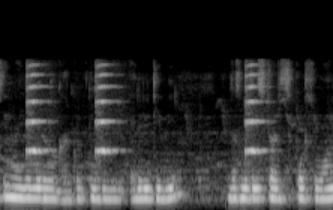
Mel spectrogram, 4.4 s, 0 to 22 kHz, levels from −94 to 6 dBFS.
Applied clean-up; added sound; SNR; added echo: none; Bowed string instrument; 3 dB; reverberation time 0.3 s.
